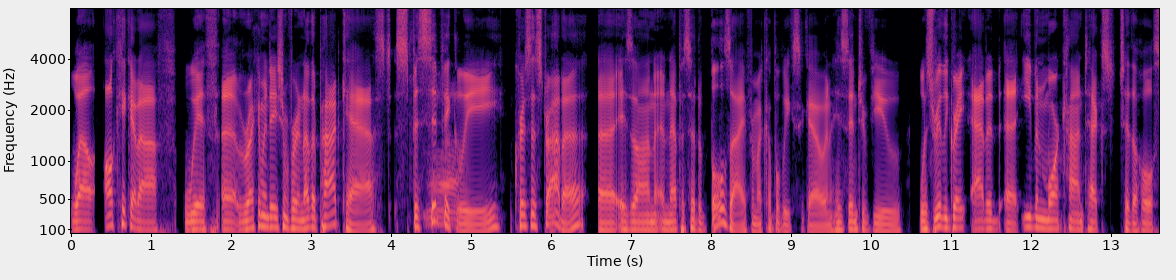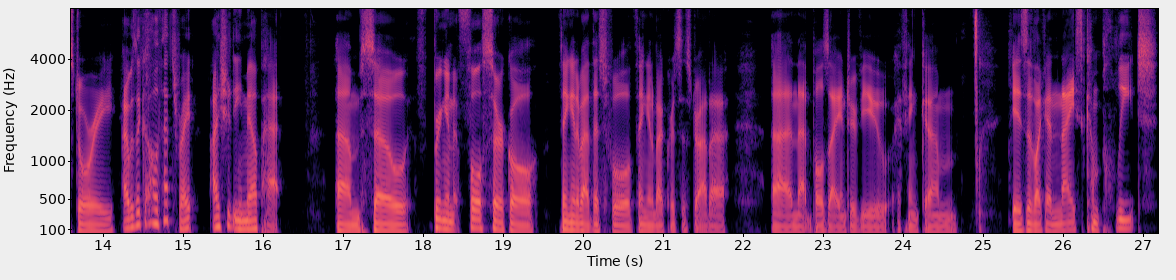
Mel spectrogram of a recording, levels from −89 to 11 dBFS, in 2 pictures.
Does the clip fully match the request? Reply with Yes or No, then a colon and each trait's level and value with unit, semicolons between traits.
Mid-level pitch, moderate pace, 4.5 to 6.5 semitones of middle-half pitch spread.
No: low, 100 Hz; average, 170 wpm; average, 5.1 semitones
